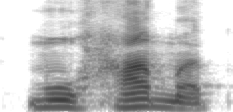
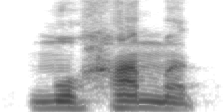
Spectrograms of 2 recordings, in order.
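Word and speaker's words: محمد: él pronunció como dicen como se dice el nombre de mahoma en árabe se dice muhammad muhammad s ese sonido no lo tenemos en el español entonces en el español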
